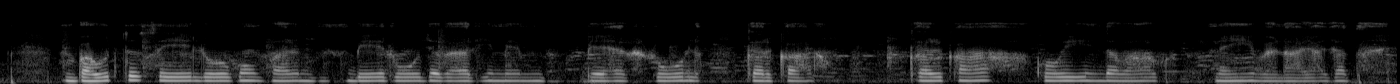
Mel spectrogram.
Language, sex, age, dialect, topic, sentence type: Hindi, male, 18-24, Kanauji Braj Bhasha, banking, statement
